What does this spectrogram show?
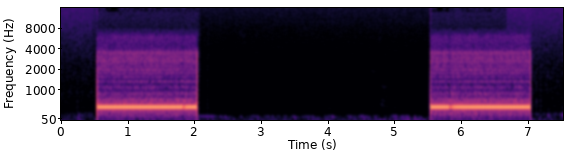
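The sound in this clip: Telephone ringback tone heard while placing a call: two long, steady, loud mid-pitched tones, each about a second and a half, separated by a long silence.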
